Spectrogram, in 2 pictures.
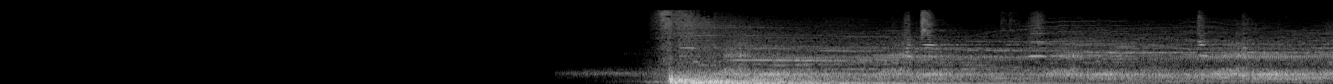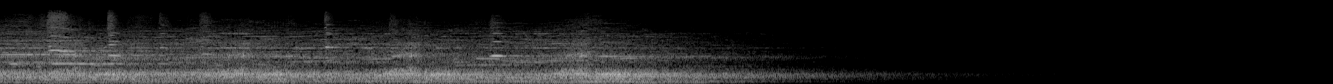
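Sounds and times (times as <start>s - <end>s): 
creepy sound: 5.9s - 21.8s.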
